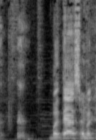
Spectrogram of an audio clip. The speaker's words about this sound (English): And that was a perfect burp.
